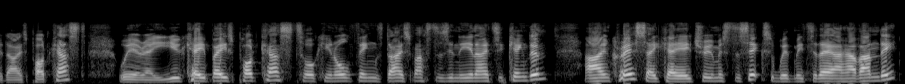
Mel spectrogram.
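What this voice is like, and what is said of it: Croaky, congested, sore-throated voice. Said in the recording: “I don't know if you could tell by the sound of my voice this week... You're sounding proper ropey, mate... I'm sore-throated and a little bunged up and croaky as, man. Croaky as.”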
